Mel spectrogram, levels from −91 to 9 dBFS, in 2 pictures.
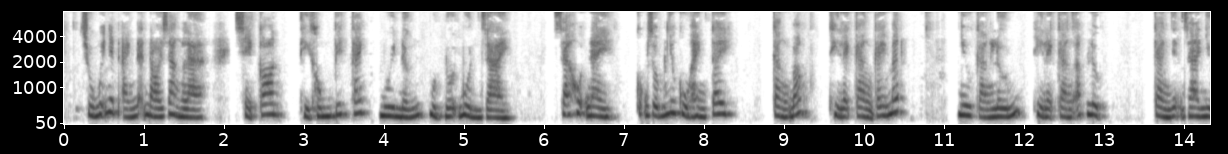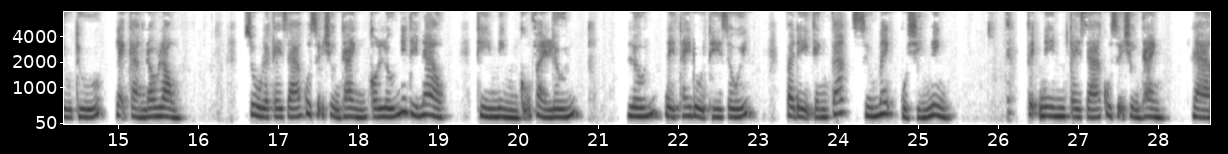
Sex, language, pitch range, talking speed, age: female, Vietnamese, 220-275 Hz, 200 wpm, 10-29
